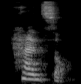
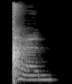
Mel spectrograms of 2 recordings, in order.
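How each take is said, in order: First: Said in the usual way. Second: Pencil as loud "pen... cil"; clapped-out syllables. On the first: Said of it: "only gonna say the word". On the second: Shown as a demonstration. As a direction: break Pencil into two separate beats. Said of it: "clap it out into syllables".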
